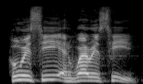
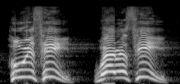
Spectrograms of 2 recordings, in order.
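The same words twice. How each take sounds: First: Said in the usual way. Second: High, loud outraged shout; shouted royal demand; king's furious demand. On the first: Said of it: "It's actually acrostic for". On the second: Acted. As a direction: bellow it like the angry king. King's demand repeated as acrostic.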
